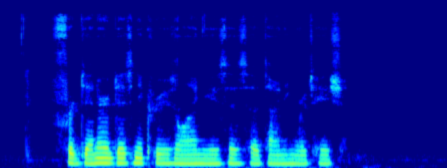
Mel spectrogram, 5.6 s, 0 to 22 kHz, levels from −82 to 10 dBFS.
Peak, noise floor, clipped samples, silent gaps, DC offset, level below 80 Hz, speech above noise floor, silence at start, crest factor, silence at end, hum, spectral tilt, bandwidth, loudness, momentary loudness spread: -18 dBFS; -77 dBFS; under 0.1%; none; under 0.1%; -66 dBFS; 43 dB; 0.7 s; 18 dB; 1.35 s; none; -7 dB/octave; 16.5 kHz; -35 LUFS; 10 LU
